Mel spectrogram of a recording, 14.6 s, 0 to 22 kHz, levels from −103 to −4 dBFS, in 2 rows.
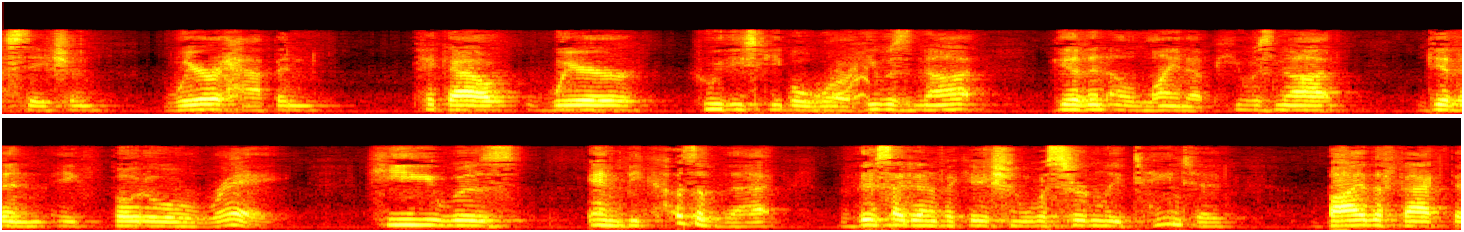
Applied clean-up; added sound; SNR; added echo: neural separator model SepFormer DNS4.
